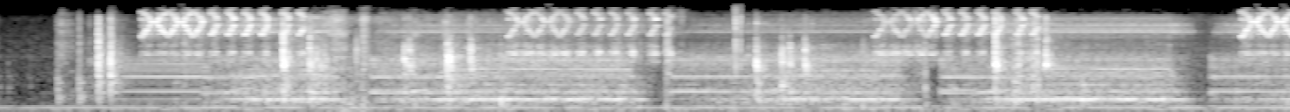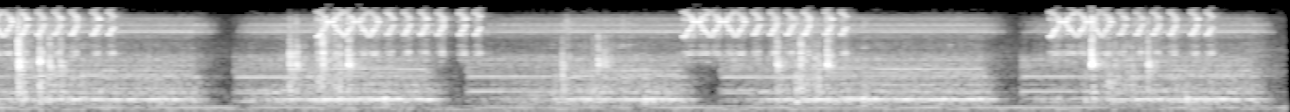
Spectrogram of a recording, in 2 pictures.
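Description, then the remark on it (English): A motorized cat toy with a feather attachment runs with its sound switched on, a steady mechanical whir broken by bright, high chirping bursts that repeat in a regular rhythm roughly every second. No one speaks. “Okay, so it turns off that little chirping sound.”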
